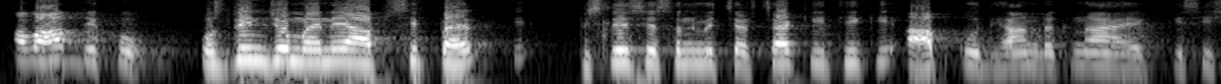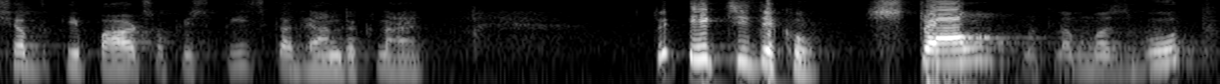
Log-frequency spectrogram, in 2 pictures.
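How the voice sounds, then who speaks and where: A man's voice: high voice, fairly bright tone, poor audio. A man giving an explanatory video lesson as a vocabulary teacher, patient and friendly, spelling out words letter by letter for his viewers.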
